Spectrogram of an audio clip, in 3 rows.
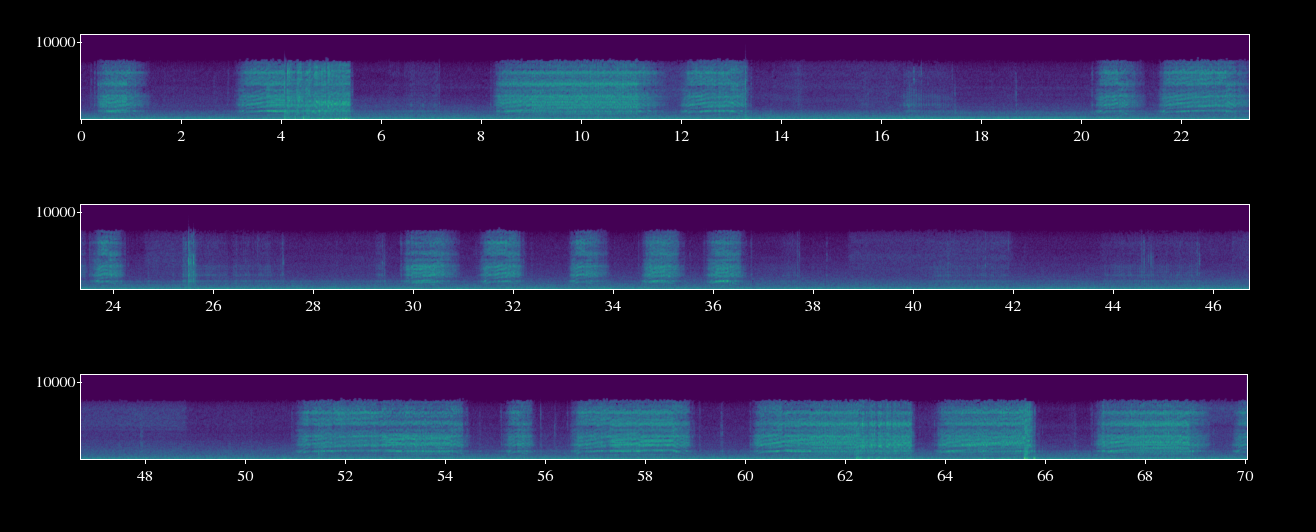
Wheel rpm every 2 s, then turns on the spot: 40, 40, 110, 10, 110, 110, 70, 10, 20, 0, 40, 90, 20, 20, 10, 50, 30, 40, 20, 0, 10, 0, 20, 0, 0, 50, 160, 50, 100, 60, 120, 110, 120, 70, 80.
0-2 14-18 24-28 32-34 36-38 40-42 44-46 58-60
